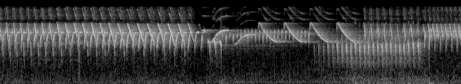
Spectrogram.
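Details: Canary in frenzied, nonstop song, recorded as a model for training and luring canaries: fast high rattling trills, then a pure whistled tone, then a run of rising and falling swooping notes and a renewed dense trill.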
